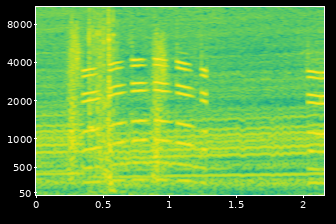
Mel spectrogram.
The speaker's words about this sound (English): So I'm going to go here. You can hear the other cars.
